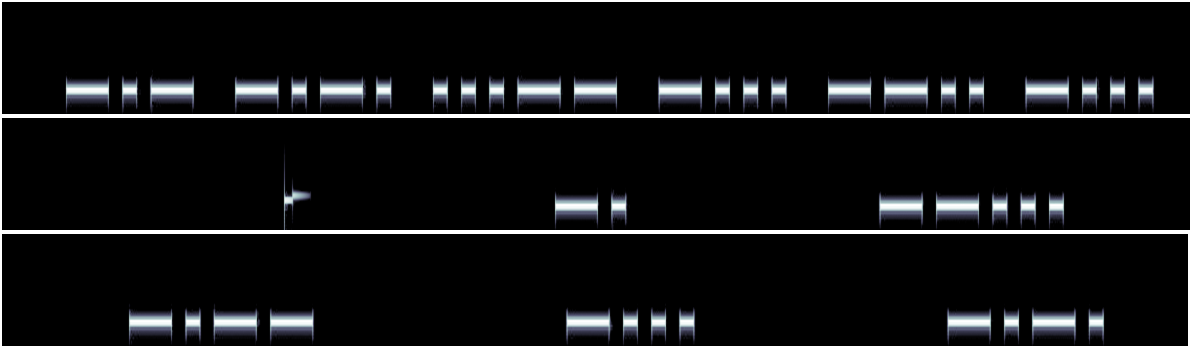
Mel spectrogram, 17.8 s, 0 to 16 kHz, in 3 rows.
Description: Morse code, heard as a keyed tone, about 17 wpm, spaced as for 9 wpm, 700 Hz. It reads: KC3BZB N7YBC
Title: USA Call Signs - 6x Character Spacing - 17wpm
